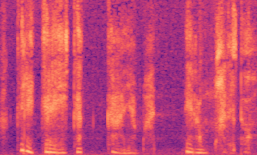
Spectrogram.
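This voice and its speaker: A woman playing a lovesick schemer in hushed radio drama monologue. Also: lowish voice, measured pace, soft background music. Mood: brooding.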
